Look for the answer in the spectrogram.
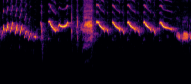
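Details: Hwamei (wambi) in loud, clear song. Repeated downslurred whistles come at a brisk, steady pace, interrupted near the start by a brief harsh rasp, then settle into a series of ringing, evenly spaced whistled notes.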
